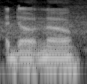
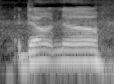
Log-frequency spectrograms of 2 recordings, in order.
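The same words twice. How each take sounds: First: Said in the usual way. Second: I don't know, pushed up high and loud; louder exasperated repeat. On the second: Real, not acted. Streamer snapping back at chat, loud and exasperated. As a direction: throw the words out, fed up. Repeats answer, second time shouted.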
